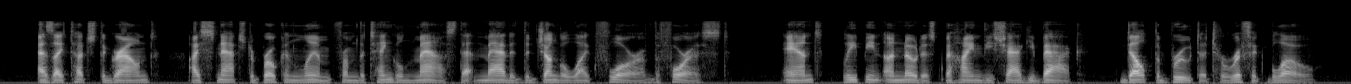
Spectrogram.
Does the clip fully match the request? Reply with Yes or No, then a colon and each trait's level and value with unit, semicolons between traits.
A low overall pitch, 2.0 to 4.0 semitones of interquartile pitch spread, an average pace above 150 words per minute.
Yes: very low, 95 Hz; narrow, 2.6 semitones; average, 160 wpm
